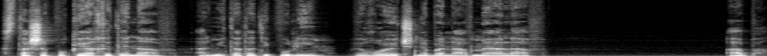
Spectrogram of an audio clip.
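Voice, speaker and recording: A man narrating an audiobook in the first person, in a calm, measured way. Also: fairly low pitch, breathy edge.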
